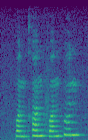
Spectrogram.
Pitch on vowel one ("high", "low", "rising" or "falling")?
low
